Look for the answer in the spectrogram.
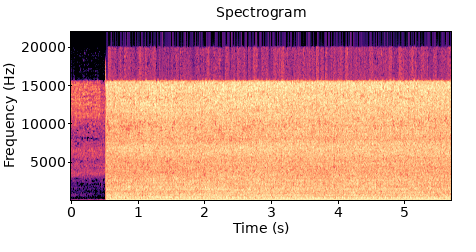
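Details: Ferrari 360 started cold with fuel pressure gauge fitted: quiet start, then catches and settles into smooth, steady idle with no knocks or misses; fuel pressure about 50 psi running.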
